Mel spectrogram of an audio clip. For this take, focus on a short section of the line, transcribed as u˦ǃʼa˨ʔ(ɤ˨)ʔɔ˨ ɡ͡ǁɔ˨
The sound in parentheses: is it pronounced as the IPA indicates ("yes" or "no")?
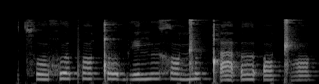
no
